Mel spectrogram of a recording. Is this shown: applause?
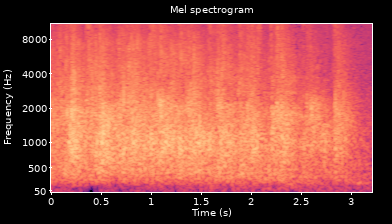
yes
